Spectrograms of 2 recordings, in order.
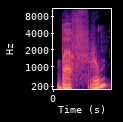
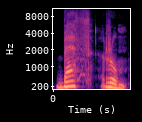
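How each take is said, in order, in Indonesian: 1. Konsonan di tengah itu bunyi f. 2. Konsonan di tengah itu bunyi th. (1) "Jadi bukan bathroom, jadi bukan seperti F" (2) "Saya ulang, bathroom"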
